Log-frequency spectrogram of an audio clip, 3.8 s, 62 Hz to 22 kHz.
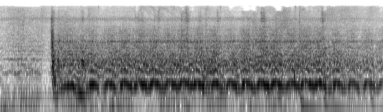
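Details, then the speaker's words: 1981 Rover SD1 3500 V8, sitting over 10 years: the starter spins the engine in a steady rhythmic churn but no cylinders catch; crank no start, fuel pump suspected of not delivering petrol. "we still had no luck with that method so we had to switch back to the funnel we think it may be a fuel pump that is stopping the petrol from working its way up to the engine"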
